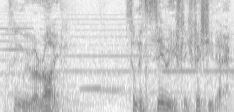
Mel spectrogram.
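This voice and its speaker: An actor playing an assured, persuasive investigator laying plans in conversational video game dialogue. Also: male voice, on the low side, lively intonation, normal speed, creaky, darkish tone, soft background music. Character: confident, reassuring investigator laying out a trap.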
